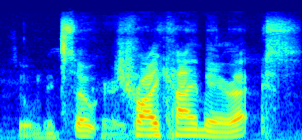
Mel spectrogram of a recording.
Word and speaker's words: Trikyrax: So, how are you finding Trikyrax is how it's pronounced. So basically, Chimera, Tri, and Axe at the end.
